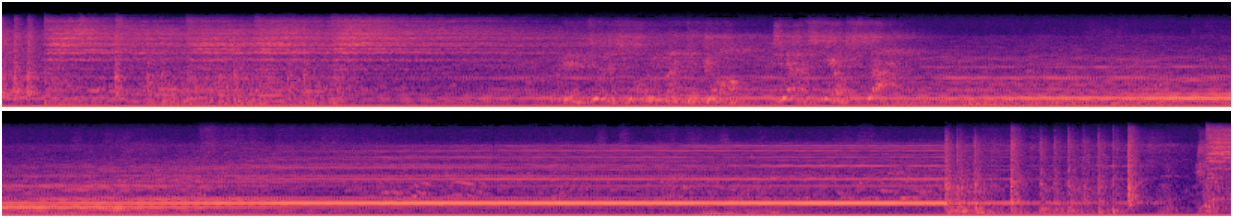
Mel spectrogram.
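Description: Live rock band playing: drum kit and electric guitars. Dense playing at first gives way to long held guitar notes through the middle, and the drums come back in with sharp hits near the end.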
